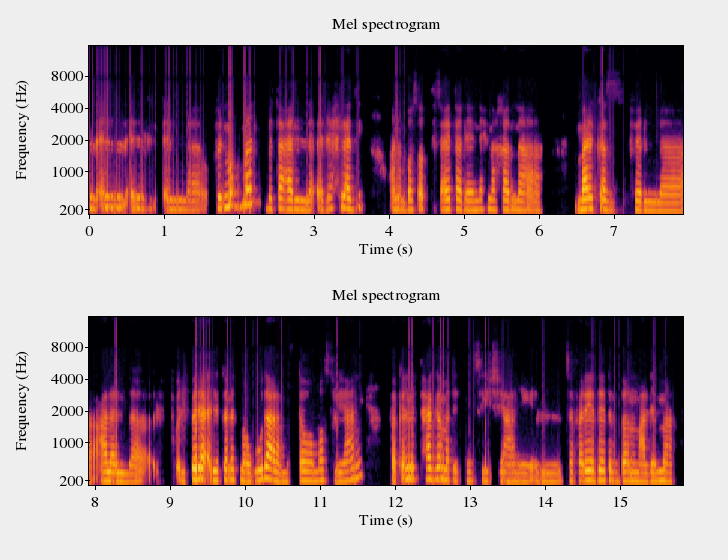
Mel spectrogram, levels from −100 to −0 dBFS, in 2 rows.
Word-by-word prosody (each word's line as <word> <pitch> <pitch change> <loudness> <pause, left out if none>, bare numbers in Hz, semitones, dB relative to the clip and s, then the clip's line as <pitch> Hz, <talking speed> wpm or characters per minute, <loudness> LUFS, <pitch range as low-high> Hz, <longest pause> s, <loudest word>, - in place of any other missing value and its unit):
ال 235 0 -3
ال 220 -2 -4 0.2
ال 195 -2 -5
في - - +1
المجمل 285 +8 +2
بتاع 215 -1 +1
ال 195 -1 -2
الرحلة 225 +1 +1
دي، 240 +5 -7 0.3
أنا 215 +1 0
انبسطت 200 +2 -3
ساعتها 210 0 +1
لأن 190 0 -1
إحنا 205 0 -3
خدنا 195 -1 -1 0.4
مركز 205 -5 +3
في 195 - -1
ال 180 -1 -2 0.4
على 190 0 +3
ال 180 -1 -1 0.4
الفِرَق 230 - +6
اللي 205 - +3
كانت 215 +1 0
موجودة 195 +5 +4
على 210 -4 +5
مستوى 195 +2 -1
مصر 205 -1 -4
يعني. 220 - -2 0.3
فكانت 240 -1 +2
حاجة 235 0 +4
ما 215 - +2
تتنسيش 190 0 -8
يعني 180 -1 -3 0.4
السفرية 195 +2 +2
دي 205 +1 +2
هتفضل 195 -1 0
معلمة 185 0 0
200 Hz, 140 wpm, -23 LUFS, 190-220 Hz, 0.4 s, الفِرَق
